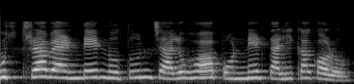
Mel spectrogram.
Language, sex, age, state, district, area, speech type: Bengali, female, 30-45, West Bengal, Bankura, urban, read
